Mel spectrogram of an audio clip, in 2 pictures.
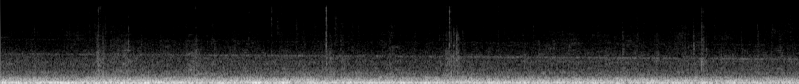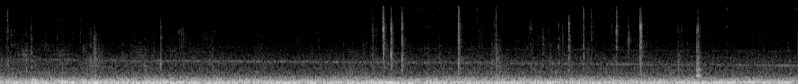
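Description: Cabin noise of an Airbus A340-300 rolling out on the runway just after landing, spoilers deployed: a loud steady low rumble with a thin engine whine that slowly falls in pitch as the aircraft slows. Scattered light clicks and rattles, several together about twelve seconds in.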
